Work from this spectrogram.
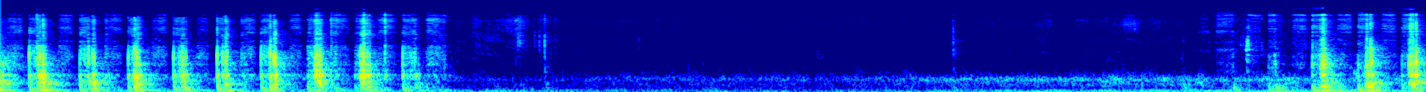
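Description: A wooden stick scratches the black coating off a scratch-art coated paper page, scattering flakes. A quick, fairly steady series of dry, raspy strokes runs for about two seconds, then gives way to a faint, near-silent stretch. A few more scratches return at the end.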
